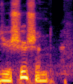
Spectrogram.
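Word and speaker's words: Juszczyszyn: The first time I asked him about that, he says, and actually I spelled it phonetically, and I just put a U and shun. And since then, that's how I pronounce it.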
